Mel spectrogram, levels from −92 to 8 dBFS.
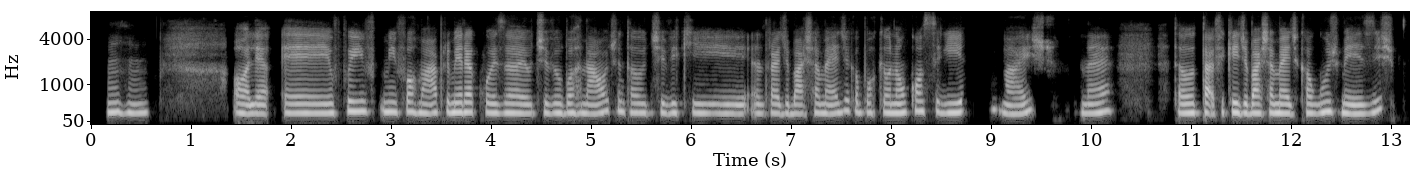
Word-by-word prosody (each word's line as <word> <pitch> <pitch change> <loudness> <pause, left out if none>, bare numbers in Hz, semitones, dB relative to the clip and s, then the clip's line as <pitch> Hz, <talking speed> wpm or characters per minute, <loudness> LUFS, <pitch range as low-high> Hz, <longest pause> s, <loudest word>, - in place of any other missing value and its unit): Uhum. 210 -1 0 0.9
Olha, 195 -2 +2
eh, 205 0 +2
eu 205 - +1
fui 235 +3 +2
in 240 - +1
me 230 -1 +2
informar. 215 -2 +1
A - - +1
primeira 220 0 +3
coisa, 210 -2 0
eu 195 0 -1
tive 205 0 -3
o 205 - +1
burnout, 210 +3 -1
então 215 -3 -1
eu 210 - -1
tive 210 0 -2
que 200 -2 -2
entrar 200 -1 -2
de 195 +1 -4
baixa 195 +1 -2
médica 210 +4 -1
porque 215 0 -5
eu 210 - +3
não 205 +1 +4
conseguia 225 -2 +1 0.3
mais, 210 -2 -2 0.4
né, 210 +4 0 0.6
então 205 -3 +2
eu 210 0 +2
tá 215 - +3
fiquei 220 -1 +2
de 205 - +1
baixa 205 0 +3
médica 200 0 +2
alguns 220 +4 +1
meses. 205 +6 0
210 Hz, 175 wpm, -20 LUFS, 200-220 Hz, 0.9 s, não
